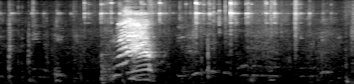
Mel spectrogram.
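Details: Pet dog kept with a baby in a home, being coaxed to come out: one brief high whining squeal with stacked harmonics, rising then falling over about half a second, amid soft household noise and quiet talking.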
